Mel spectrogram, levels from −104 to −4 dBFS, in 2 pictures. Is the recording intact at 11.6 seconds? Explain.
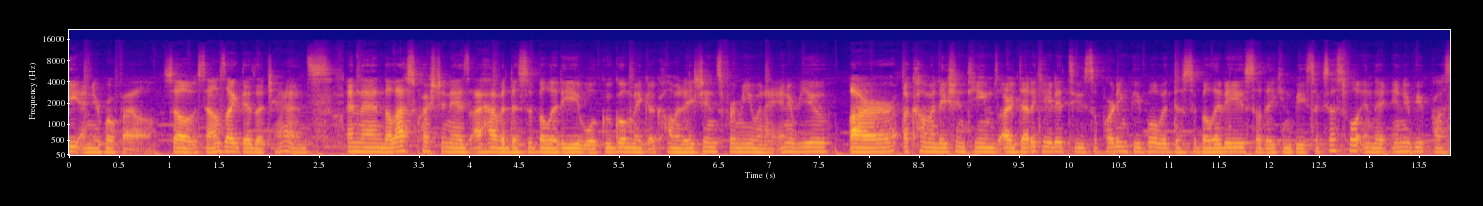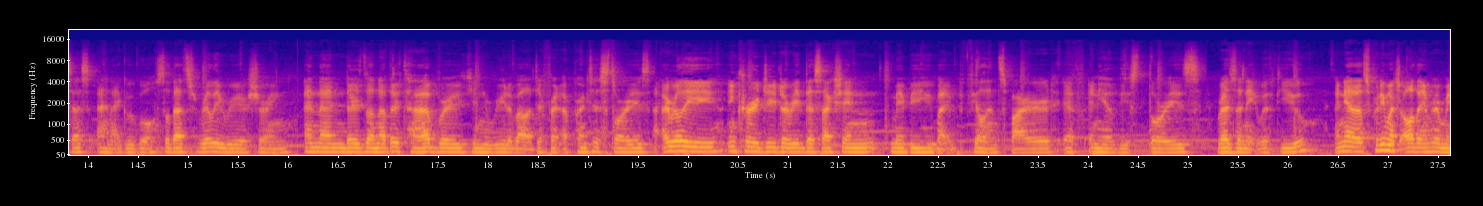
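No. A sudden voltage pulse, likely from a plug, switch, static discharge or driver glitch, entered the signal path and was shaped by the following circuitry. From 11.61 to 11.63 s this produces a single loud pop, peaking roughly 5 dB above the surrounding sound, which continues underneath.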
